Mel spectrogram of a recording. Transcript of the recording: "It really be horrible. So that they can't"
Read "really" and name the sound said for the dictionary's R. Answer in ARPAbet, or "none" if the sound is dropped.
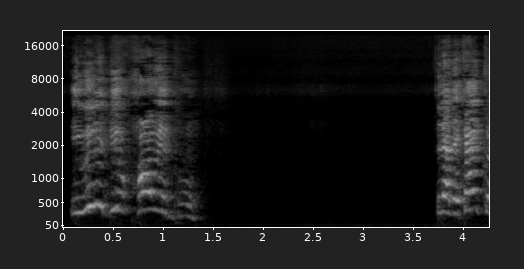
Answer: W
